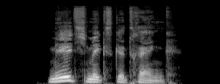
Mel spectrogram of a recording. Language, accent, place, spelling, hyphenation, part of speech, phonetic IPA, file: German, Germany, Berlin, Milchmixgetränk, Milch‧mix‧ge‧tränk, noun, [ˈmɪlçmɪksɡəˌtʁɛŋk], De-Milchmixgetränk.ogg
- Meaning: milkshake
